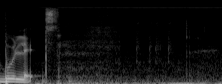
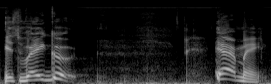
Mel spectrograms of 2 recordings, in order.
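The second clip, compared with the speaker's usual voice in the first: mock British accent; 6 semitones higher than usual. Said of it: "habis British".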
